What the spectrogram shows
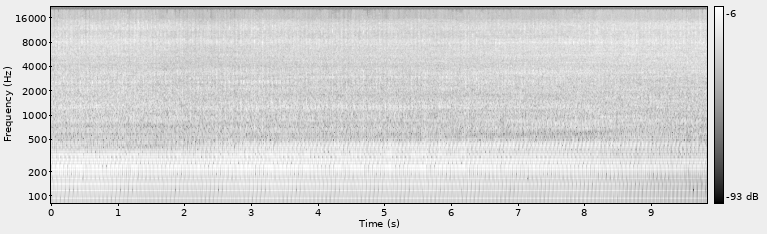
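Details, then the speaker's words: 2005 Honda VFR800 V4 with gutted exhaust, cold start in sub-zero temperatures after 10 days parked outside in snow, no battery charger: fires right away into a deep, even rumbling idle with steady pulses, no knocks or misses, smoking; healthy cold idle. "She starts right away, and you can hear the lovely rumble from the V4 engine and the gutted exhaust."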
